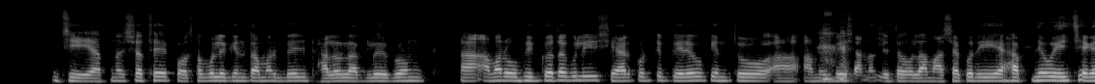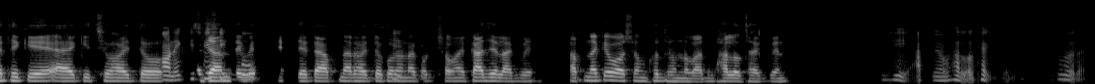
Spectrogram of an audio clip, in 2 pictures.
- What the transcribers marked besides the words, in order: tapping; chuckle; laughing while speaking: "আপনিও এই জায়গা থেকে"; unintelligible speech
- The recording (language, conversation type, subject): Bengali, podcast, নিজের অনুভূতিকে কখন বিশ্বাস করবেন, আর কখন সন্দেহ করবেন?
